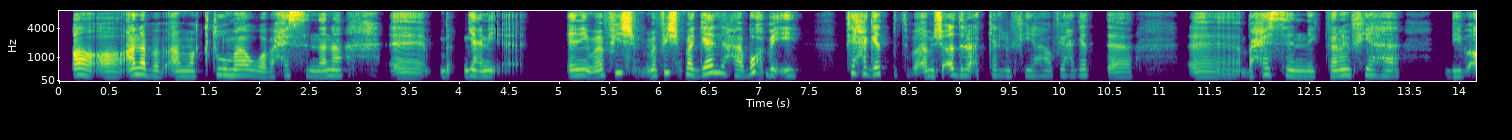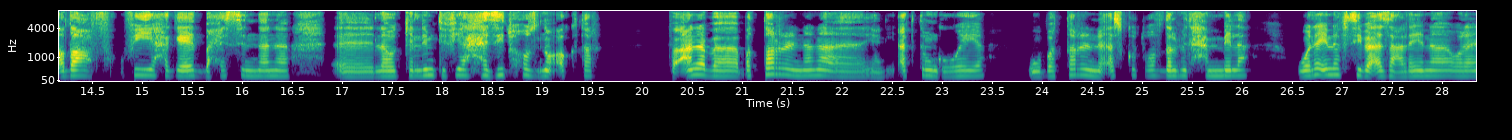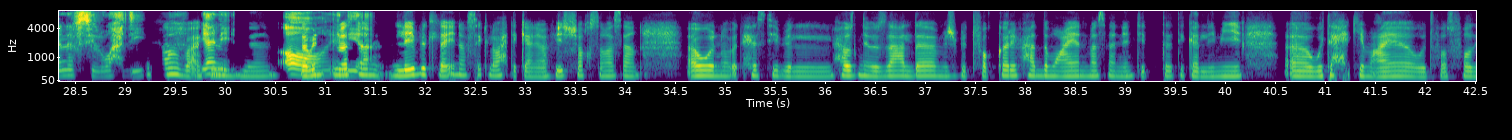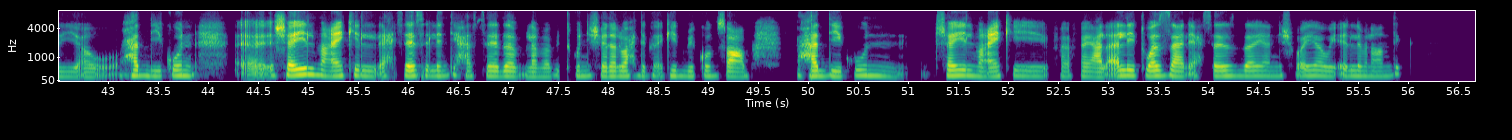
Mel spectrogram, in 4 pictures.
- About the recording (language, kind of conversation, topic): Arabic, podcast, إزاي بتواسي نفسك في أيام الزعل؟
- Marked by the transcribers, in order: other background noise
